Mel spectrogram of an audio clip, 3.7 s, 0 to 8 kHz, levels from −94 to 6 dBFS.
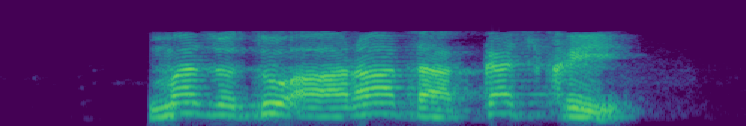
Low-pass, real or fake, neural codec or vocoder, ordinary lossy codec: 7.2 kHz; real; none; AAC, 16 kbps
